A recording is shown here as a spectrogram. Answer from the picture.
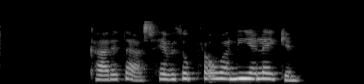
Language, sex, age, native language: Icelandic, female, 30-39, Icelandic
